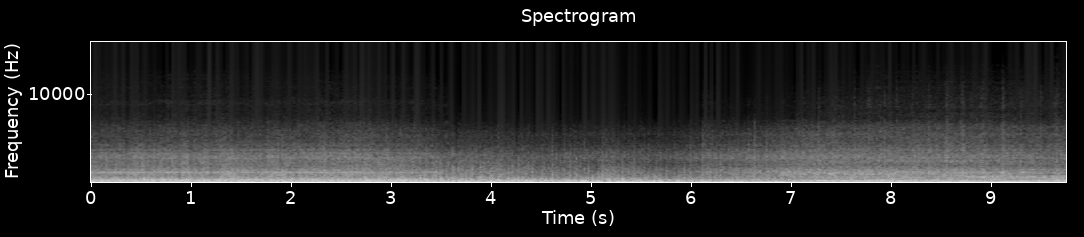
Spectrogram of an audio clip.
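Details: Mostly original Spanish Lambretta Jet 200 (Serveta) two-stroke on test ride after carb slide cutaway changed from 1.2 to 2.2; even drone rising and falling smoothly with throttle, no hesitation or misfire; mid-range flat spot cleared.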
